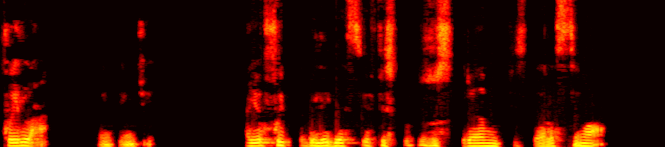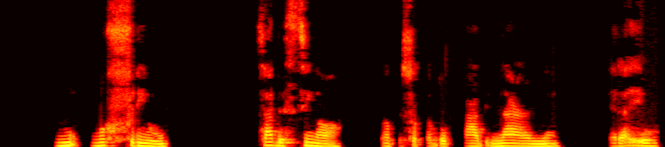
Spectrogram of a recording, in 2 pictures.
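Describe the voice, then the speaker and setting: Gravelly-voiced Brazilian woman preaching. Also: sits low, steady tone, measured pace, long pauses, mellow, no room sound, low-quality recording. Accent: Brazilian Portuguese. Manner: earnest, emphatic preaching with direct address to listeners. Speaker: pastor. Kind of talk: livestreamed sermon. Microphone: phone or webcam livestream.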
